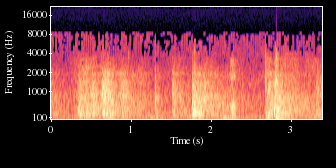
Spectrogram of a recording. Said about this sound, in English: Your door open, mademoiselle.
